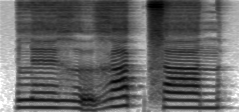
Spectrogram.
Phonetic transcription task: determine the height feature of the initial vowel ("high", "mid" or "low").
mid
